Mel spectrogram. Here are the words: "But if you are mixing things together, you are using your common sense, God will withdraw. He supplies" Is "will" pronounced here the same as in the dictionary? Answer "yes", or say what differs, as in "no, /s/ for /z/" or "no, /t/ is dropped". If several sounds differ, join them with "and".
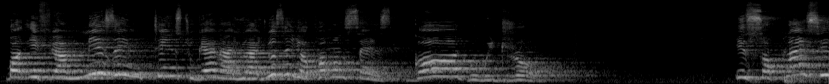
yes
